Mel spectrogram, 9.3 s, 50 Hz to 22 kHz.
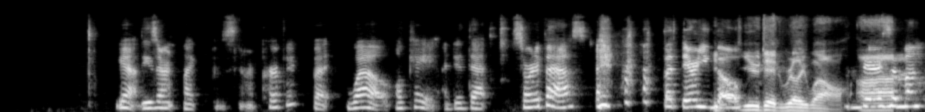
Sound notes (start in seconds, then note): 5.7 laughs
